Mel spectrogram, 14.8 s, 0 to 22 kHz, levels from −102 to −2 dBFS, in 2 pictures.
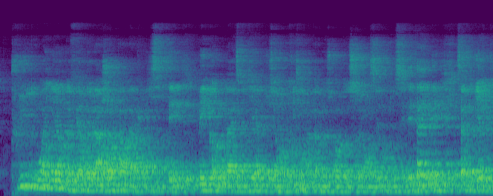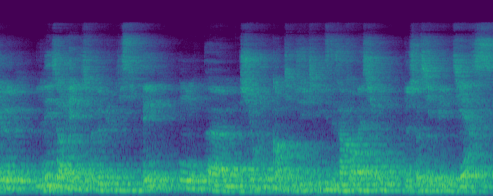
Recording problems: room echo; strong; dies away in 2 s
off-mic speech; far

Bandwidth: 13.5 kHz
